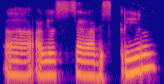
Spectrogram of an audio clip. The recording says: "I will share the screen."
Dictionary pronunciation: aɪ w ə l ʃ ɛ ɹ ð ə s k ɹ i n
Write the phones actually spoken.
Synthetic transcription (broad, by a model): aɪ w ə l s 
